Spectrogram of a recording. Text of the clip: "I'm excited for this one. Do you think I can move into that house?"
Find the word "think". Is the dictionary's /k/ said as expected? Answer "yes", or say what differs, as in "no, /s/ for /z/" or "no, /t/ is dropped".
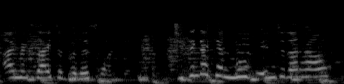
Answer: yes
